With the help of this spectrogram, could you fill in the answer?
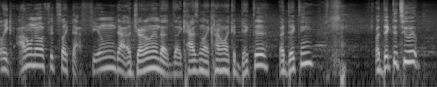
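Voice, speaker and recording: A man talking very fast at a fairly high pitch, his voice swinging very widely in pitch, with music in the background. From Arizona. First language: Spanish. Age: 30s. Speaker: MMA fighter and Marine veteran. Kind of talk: casual podcast interview.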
